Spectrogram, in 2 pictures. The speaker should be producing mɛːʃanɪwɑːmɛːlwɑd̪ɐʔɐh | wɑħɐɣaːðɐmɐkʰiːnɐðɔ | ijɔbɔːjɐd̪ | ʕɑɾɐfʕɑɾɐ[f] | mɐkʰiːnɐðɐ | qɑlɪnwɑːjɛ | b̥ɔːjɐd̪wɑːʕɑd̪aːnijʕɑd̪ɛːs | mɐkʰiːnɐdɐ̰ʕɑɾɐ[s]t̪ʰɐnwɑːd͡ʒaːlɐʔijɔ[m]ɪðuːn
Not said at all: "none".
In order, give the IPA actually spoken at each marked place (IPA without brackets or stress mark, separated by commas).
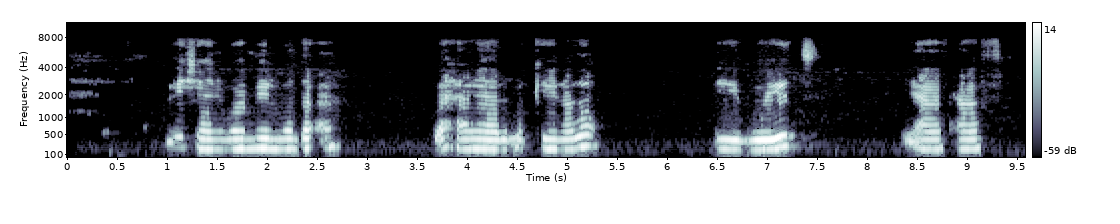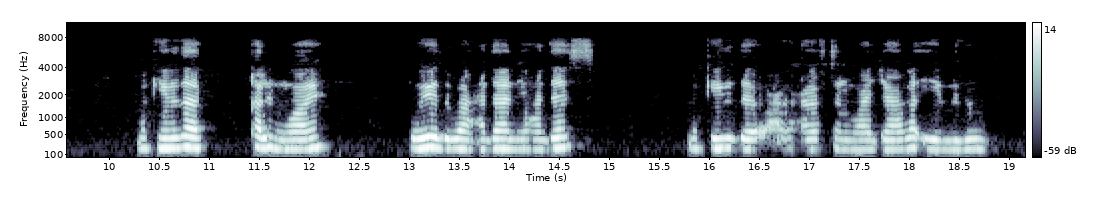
f, f, m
